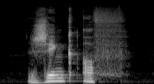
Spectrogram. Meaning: inflection of afzinken: 1. first-person singular present indicative 2. second-person singular present indicative 3. imperative
- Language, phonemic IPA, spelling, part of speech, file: Dutch, /ˈzɪŋk ˈɑf/, zink af, verb, Nl-zink af.ogg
